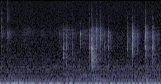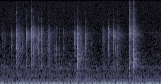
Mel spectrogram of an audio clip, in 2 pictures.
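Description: Computer keyboard typing: a quick, irregular run of key clicks beginning about a second in as a password is keyed in.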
